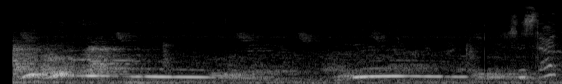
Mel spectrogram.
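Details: Female dog in the West Valley animal shelter asking visitors for attention: two long, drawn-out tonal whining howls, each held for over a second at a steady mid pitch and sliding slightly, with faint background noise.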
